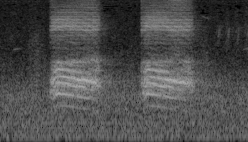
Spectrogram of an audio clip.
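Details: Hooded crow perched in a conifer in Helsinki, Finland, in April, calling loudly, quite possibly answering another crow's distant calls; two harsh, hoarse caws about a second apart, each roughly half a second long, over faint background noise.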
